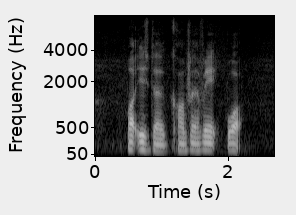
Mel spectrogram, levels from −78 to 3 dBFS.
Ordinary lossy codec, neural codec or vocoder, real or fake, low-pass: none; codec, 16 kHz, 2 kbps, X-Codec, HuBERT features, trained on LibriSpeech; fake; none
